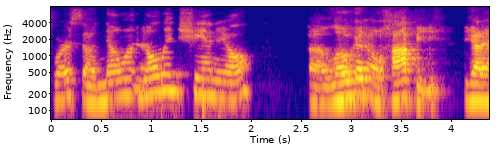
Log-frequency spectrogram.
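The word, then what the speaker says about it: Schanuel: I think you managed to mispronounce 4 names in the Angels lineup in one fell swoop there. So Nolan Shanuel.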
